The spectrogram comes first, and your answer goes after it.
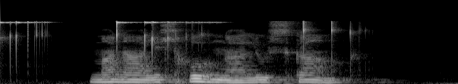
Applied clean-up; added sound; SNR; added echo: none; Chink, clink; 0 dB; reverberation time 0.8 s.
